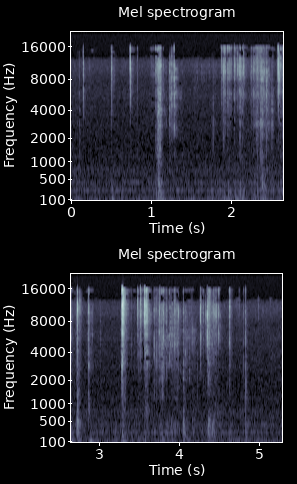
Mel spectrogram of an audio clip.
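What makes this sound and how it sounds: A utility knife blade scrapes and carves a solid oval bar of dry pink soap held in the palm, breaking its surface into chunks and flakes while a green bar lies untouched nearby. Quiet, crisp scraping and crunchy cuts come as a string of short, dry, bright clicks with faint low thuds beneath.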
